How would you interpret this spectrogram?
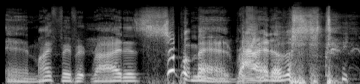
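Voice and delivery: high, slow, laughing performance voice; theatrical voice. Pretend. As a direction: overblown dramatic delivery. S1 performs dramatic intro bit.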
